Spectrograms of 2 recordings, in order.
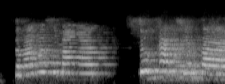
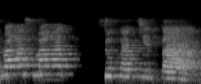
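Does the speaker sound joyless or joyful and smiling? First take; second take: joyful; joyless. First: It is said joyfully, with an audible smile. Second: It is said flatly, without joy or smiling.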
